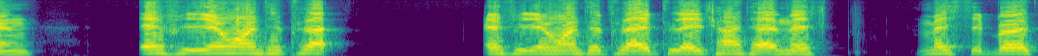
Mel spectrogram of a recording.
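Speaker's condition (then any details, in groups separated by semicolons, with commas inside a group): Cerebral palsy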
